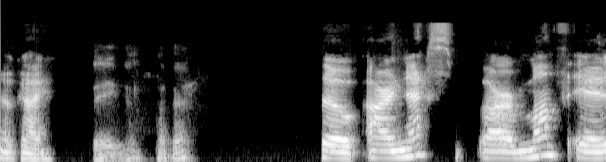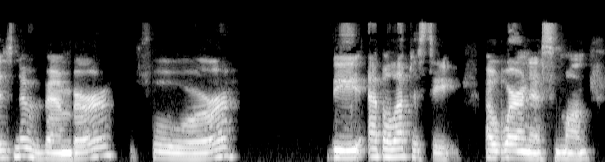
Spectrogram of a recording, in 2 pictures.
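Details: Aphasia in an adult woman, after a stroke or injury, with word-finding difficulty and paraphasias.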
